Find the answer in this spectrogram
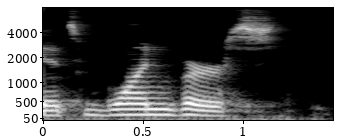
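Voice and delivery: slow, sarcastic aside.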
